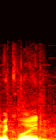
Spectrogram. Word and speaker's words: MacLeod: Oh, it's not Kevin McAloy. It's Kevin MacLeod.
